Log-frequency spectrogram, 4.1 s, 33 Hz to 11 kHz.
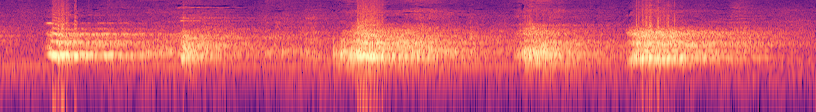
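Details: Dogs bark at The Barking Lot, 11 September 2017, five loud ringing barks spaced irregularly across four seconds, each with a strong tonal core and echoing tail.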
